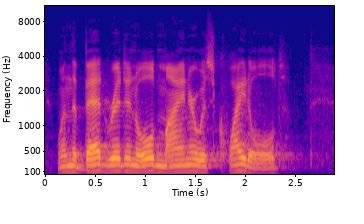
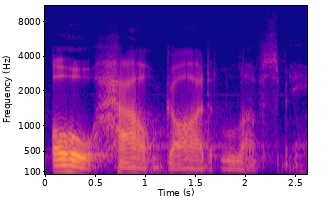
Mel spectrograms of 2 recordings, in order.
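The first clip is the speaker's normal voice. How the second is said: tender assurance; 6 semitones lower, 5 dB quieter, much slower than usual. Retold or imitated. Miner's answer to Satan.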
